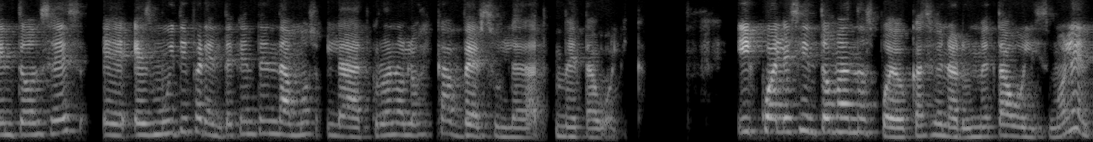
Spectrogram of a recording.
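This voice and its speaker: A woman with a normal speaking voice talks at a fairly quick pace, fairly high in pitch, with ordinary pitch variation. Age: 30s. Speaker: medical doctor and wellness coach. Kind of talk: online health workshop talk.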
